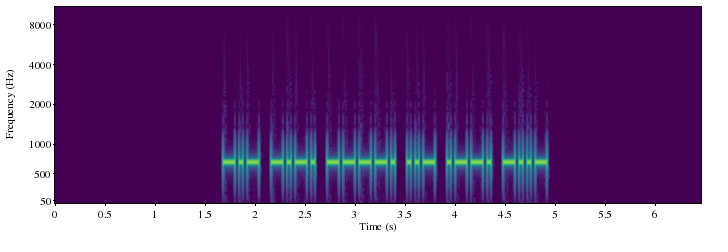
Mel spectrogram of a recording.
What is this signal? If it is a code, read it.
Morse code, heard as a keyed tone, about 31 wpm, 700 Hz. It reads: KC9UPX
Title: USA Call Signs - 6 Characters - Repeated 2x - 30wpm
